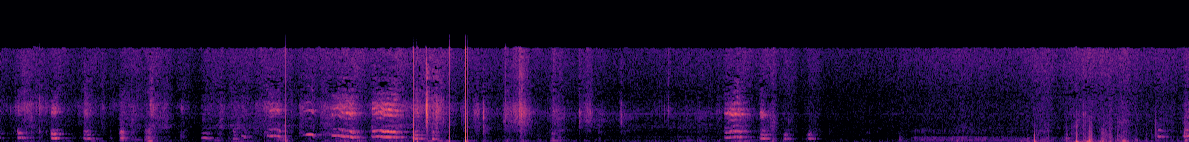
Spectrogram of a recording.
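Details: Four-week-old Pitsky puppies, a Pit bull and Siberian Husky hybrid: high, wavering whines and squeaky whimpers in quick irregular bursts, with soft low grumbles, thumps and rustling, then a burst of lower growly noise near the end.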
